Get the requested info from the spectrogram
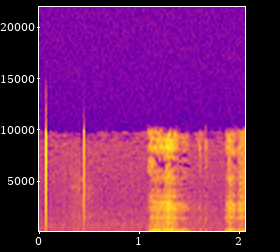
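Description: Two faint clicks, then about a second in a short, breathy non-speech sound from a man's voice close to a desk microphone.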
